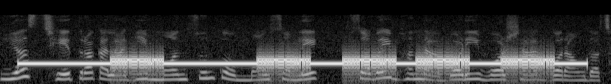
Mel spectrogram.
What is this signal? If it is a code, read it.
300-baud modem data (V.21 tones), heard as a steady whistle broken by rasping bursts, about 300 baud, 200 Hz shift, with speech in Nepali.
